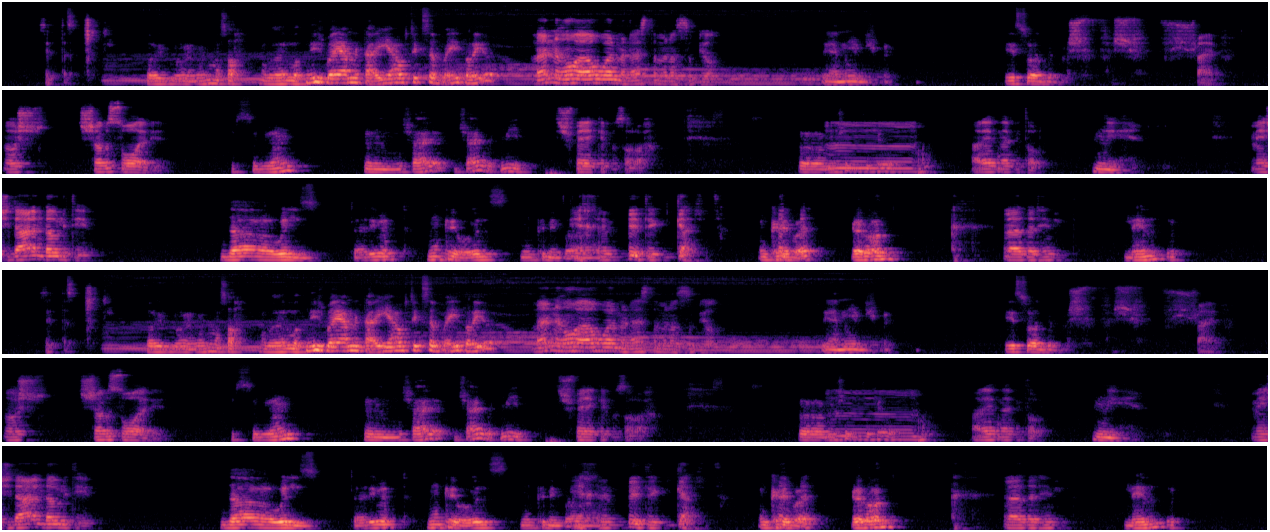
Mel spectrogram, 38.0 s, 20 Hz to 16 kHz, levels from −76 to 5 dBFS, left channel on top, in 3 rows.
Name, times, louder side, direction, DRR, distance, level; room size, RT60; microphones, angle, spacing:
Singing, 1.0-8.9, equal, 50° right, 1.5 m, -37 dB
voice 1, 1.4-5.0 8.2-8.7 10.0-10.6 15.0-15.6 16.3-17.9 20.6-21.6 23.6-23.8 27.5-28.5 28.8-29.3 29.6-31.3 32.9-33.4 33.8-34.2 36.5-37.0, right 1 dB, 10° right, 0.9 m, -23 dB
voice 2, 5.3-7.1 10.7-12.1 12.7-13.1 13.4-14.3 18.2-19.2 19.5-19.7 20.9-21.9 22.4-23.0 23.7-24.0 25.1-26.2 31.0-32.3 34.8-35.0 35.3-35.9, left 3 dB, 45° left, 2.4 m, -27 dB
8.1 x 5.4 x 2.6 m
head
